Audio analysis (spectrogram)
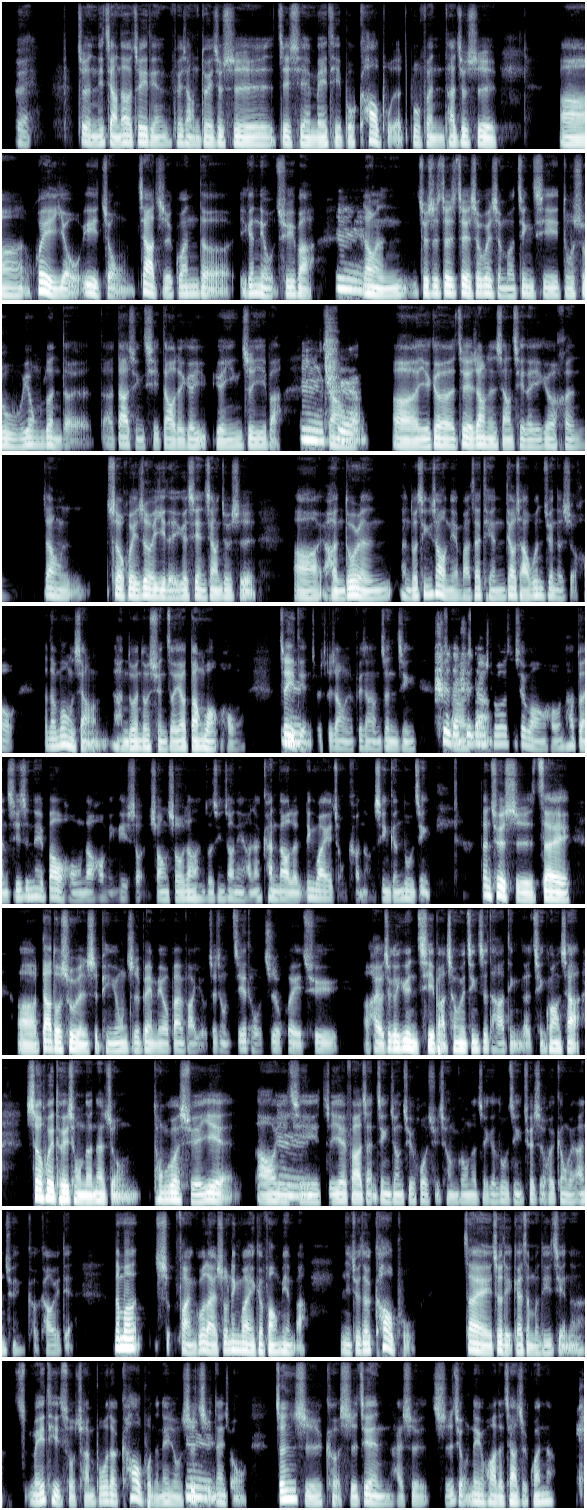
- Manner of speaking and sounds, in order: other background noise
- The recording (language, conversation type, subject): Chinese, podcast, 青少年从媒体中学到的价值观可靠吗？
